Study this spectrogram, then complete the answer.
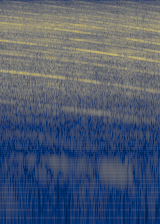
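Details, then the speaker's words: Samsung washing machine brushed motor tested bare on the bench, powered through a switch after multimeter continuity checks; high-pitched whine with thin tones sliding slowly downward, no grinding, spinning freely; Hall sensor also checked and working. "le moteur électrique là au travail, on a sonné aussi le capteur à effet Hall, nous nous sommes également assurés qu'il fonctionnait"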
